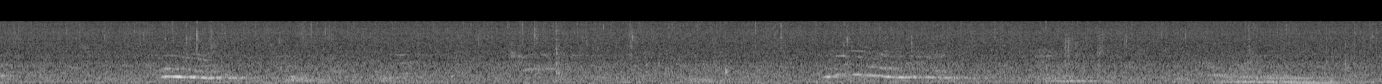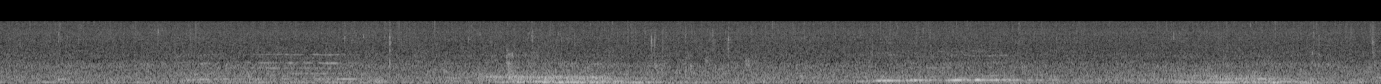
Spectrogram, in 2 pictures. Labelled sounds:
1.7	2.1	humpback whale, 1.1 to 1.5 kHz
8.7	9.0	humpback whale, 0.78 to 0.91 kHz

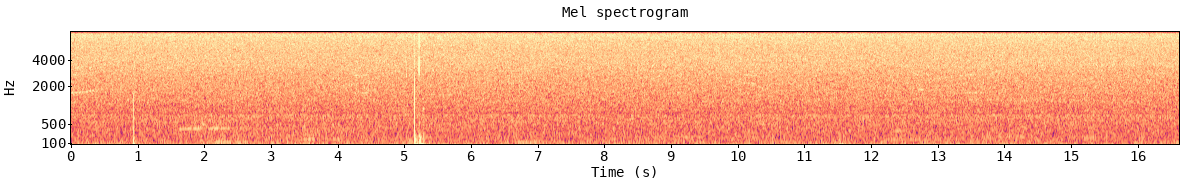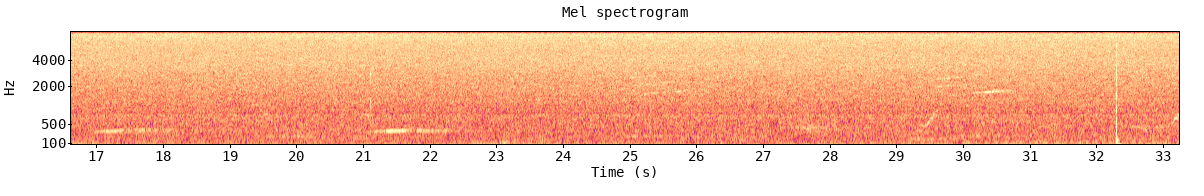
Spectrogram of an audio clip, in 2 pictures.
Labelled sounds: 0.0	0.4	humpback whale, 1.5 to 1.8 kHz
30.1	30.6	humpback whale, 1.6 to 1.8 kHz

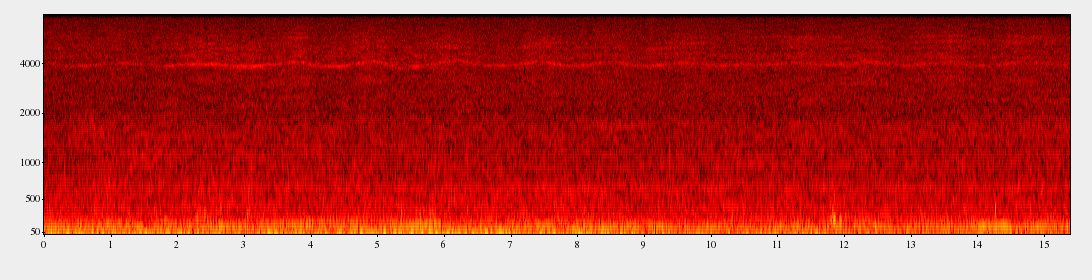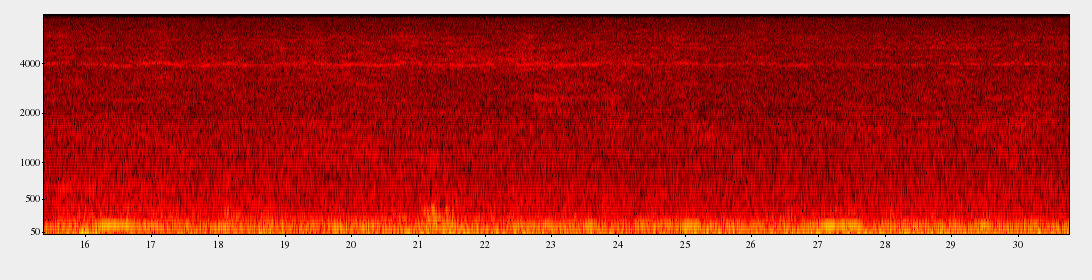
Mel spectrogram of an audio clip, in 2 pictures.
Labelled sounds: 29.3	30.4	vessel noise, 1.0 to 4.6 kHz

